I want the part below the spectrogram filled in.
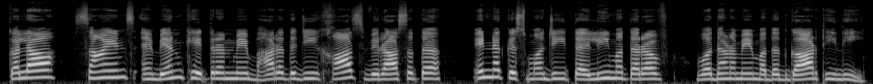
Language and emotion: Sindhi, neutral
